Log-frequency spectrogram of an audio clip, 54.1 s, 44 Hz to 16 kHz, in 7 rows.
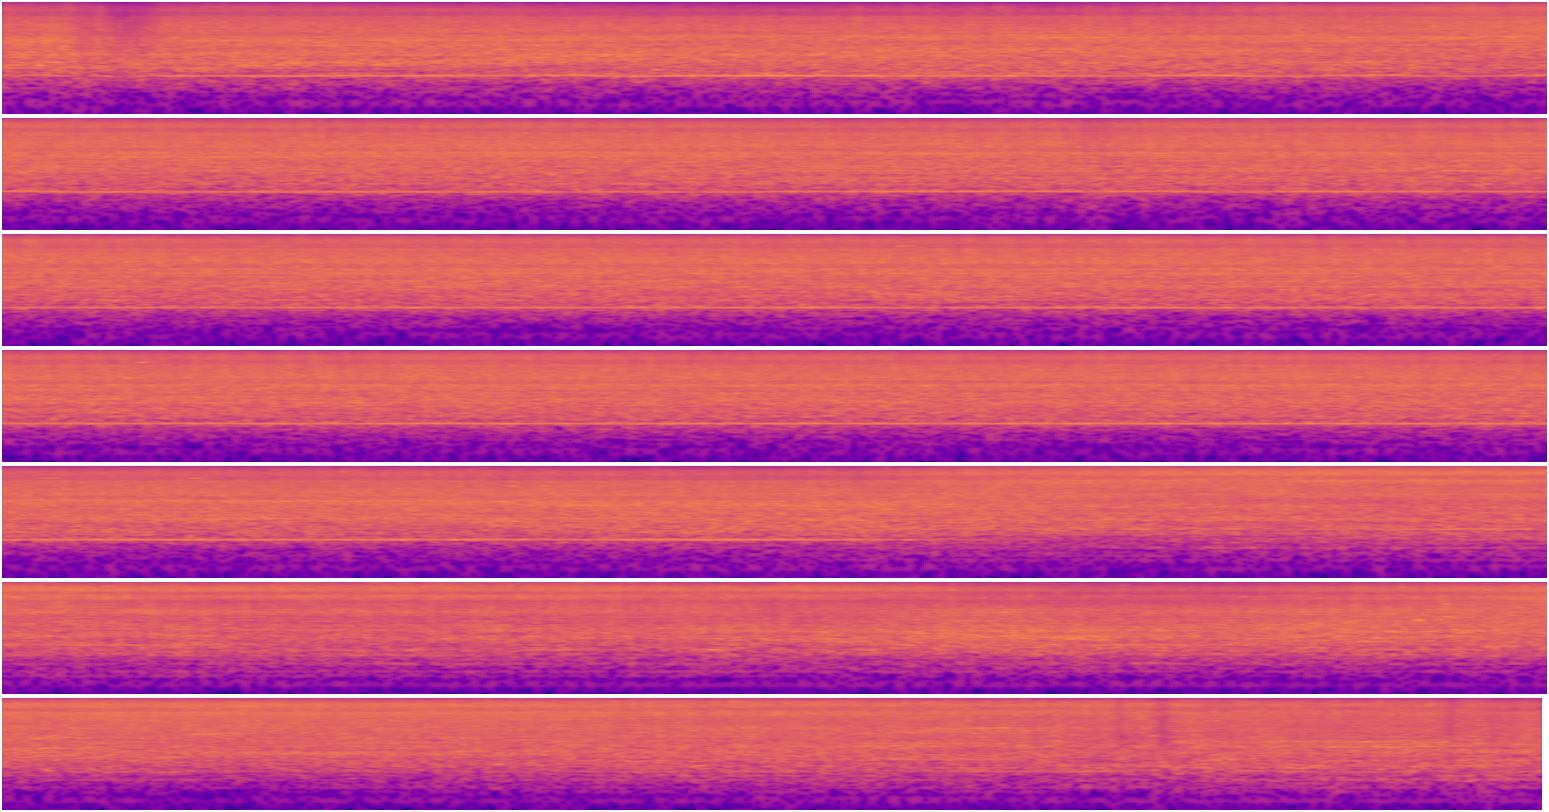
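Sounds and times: combine harvester running: 0.0s - 54.0s
steady hum: 30.7s - 54.0s.

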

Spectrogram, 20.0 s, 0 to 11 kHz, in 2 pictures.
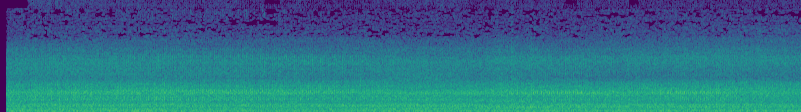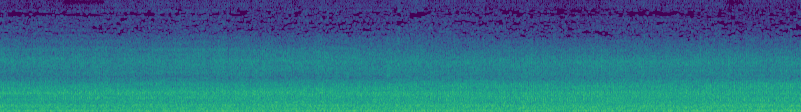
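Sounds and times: tractor diesel engine running: 0.1s - 20.0s.

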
